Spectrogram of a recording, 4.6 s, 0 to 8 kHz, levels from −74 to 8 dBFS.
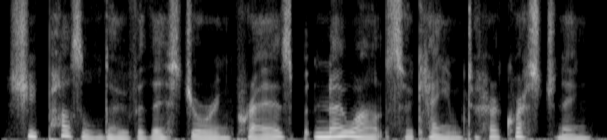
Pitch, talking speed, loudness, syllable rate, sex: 190 Hz, 170 wpm, -17 LUFS, 4.3 syllables/s, female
